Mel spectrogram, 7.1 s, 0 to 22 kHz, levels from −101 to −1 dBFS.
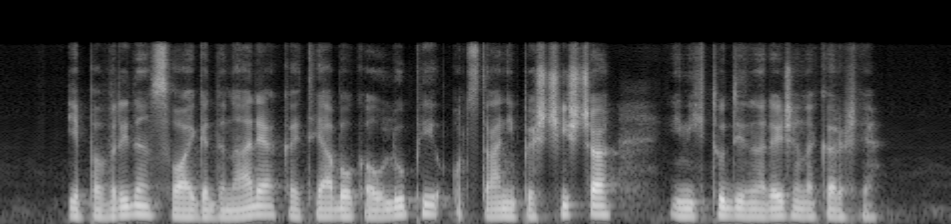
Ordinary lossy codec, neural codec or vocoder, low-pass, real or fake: none; codec, 24 kHz, 1.2 kbps, DualCodec; 10.8 kHz; fake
